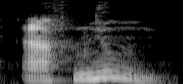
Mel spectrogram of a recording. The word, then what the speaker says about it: afternoon: on the pronunciation here Theon pronunciation of this word is on the second part afternoon afternoon but evening and night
